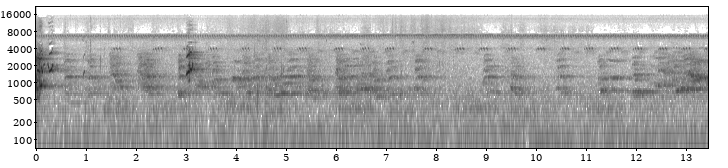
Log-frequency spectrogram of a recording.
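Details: Four-month-old Beagle pups on a rabbit in the wild, 2013, giving a run of short harmonic bays repeated in irregular bursts, a few louder yelps near the start, constant high insect drone behind.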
